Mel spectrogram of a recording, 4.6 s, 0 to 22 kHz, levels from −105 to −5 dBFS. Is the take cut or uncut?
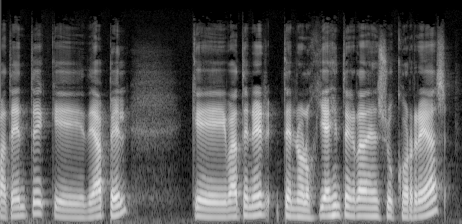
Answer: uncut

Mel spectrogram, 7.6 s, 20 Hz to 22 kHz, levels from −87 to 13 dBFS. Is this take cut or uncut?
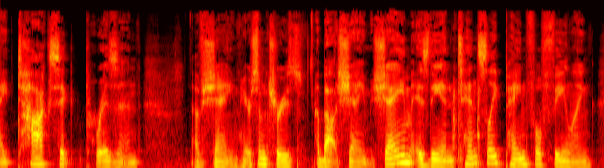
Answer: cut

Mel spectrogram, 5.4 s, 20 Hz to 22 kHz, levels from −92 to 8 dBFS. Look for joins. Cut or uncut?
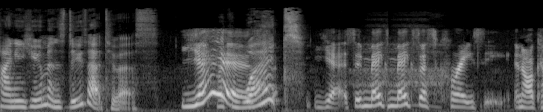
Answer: cut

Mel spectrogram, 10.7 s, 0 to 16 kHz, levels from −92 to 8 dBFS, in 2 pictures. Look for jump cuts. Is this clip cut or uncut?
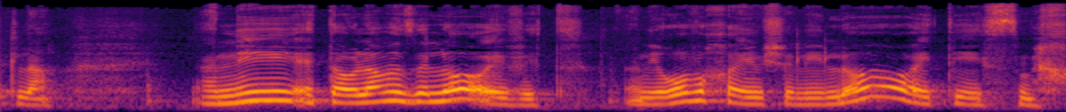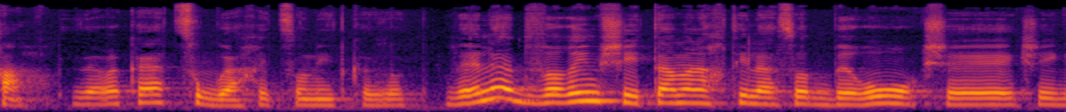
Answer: cut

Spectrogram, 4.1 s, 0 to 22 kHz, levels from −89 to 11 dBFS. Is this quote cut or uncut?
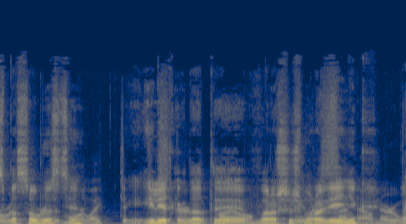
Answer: cut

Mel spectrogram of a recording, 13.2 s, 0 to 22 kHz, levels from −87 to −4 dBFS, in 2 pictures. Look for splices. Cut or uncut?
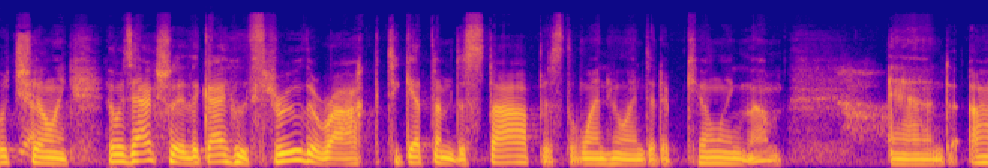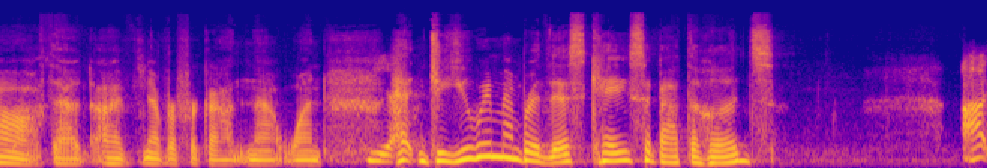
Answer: uncut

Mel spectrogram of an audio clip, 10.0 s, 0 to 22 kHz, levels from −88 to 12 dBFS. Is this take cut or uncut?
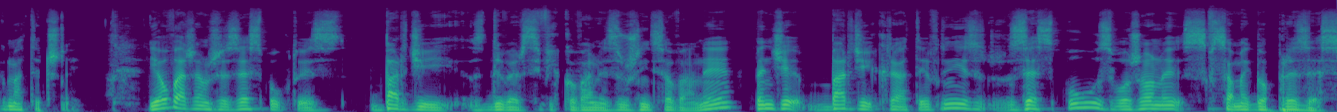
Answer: cut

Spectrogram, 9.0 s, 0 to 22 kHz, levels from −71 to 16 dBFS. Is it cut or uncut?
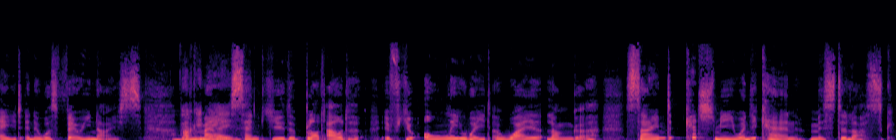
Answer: cut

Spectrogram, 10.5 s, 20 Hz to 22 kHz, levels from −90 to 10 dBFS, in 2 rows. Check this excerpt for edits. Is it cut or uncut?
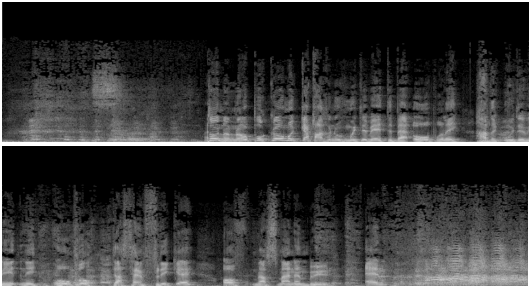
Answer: cut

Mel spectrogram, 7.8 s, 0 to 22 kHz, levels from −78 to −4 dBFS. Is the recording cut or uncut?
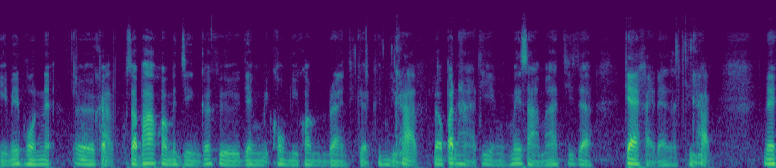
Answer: uncut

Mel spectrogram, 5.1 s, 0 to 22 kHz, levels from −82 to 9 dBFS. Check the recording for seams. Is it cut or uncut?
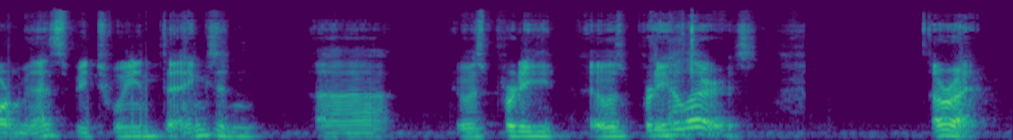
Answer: uncut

